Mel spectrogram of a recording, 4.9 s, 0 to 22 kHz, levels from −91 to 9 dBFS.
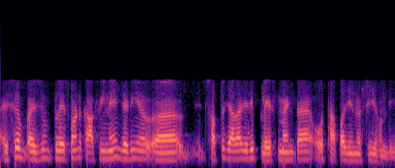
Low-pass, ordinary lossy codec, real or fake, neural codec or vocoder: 3.6 kHz; none; real; none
